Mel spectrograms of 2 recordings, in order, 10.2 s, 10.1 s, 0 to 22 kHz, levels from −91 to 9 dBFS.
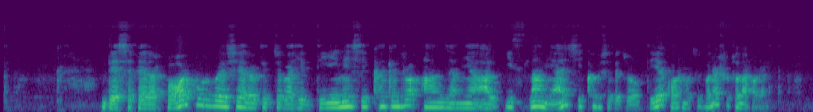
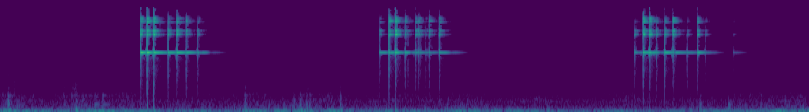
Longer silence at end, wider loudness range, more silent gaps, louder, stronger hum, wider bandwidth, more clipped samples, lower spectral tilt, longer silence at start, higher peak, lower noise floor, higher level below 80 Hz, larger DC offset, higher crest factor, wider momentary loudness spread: first, 0.6 s vs 0.35 s; about the same, 3 LU vs 5 LU; neither; about the same, -28 LUFS vs -30 LUFS; neither; second, 5.2 kHz vs 16 kHz; neither; first, -10.5 dB/octave vs 4 dB/octave; first, 1.25 s vs 0.05 s; about the same, -8 dBFS vs -8 dBFS; about the same, -66 dBFS vs -68 dBFS; about the same, -62 dBFS vs -66 dBFS; neither; second, 20 dB vs 30 dB; second, 11 LU vs 21 LU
